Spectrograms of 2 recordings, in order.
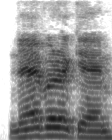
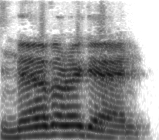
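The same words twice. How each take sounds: First: Said in the usual way. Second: "Never again" with "Never" hit hard and loud; emphatic vow. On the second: Real, not acted. Host recalling book tours, emphatic. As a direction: slam the word "Never". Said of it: "get into loads of political discussions".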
